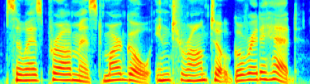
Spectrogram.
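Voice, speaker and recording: A woman hosting a call-in radio show, brisk and conversational. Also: mid-range voice, music in the background. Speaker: radio host.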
